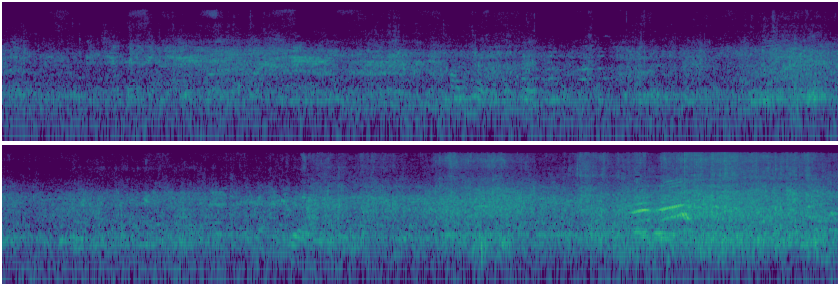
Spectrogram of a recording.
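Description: Outdoor ambience: faint voices of people talking at a distance over a steady wash of background noise, with a few short high chirps near the end.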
